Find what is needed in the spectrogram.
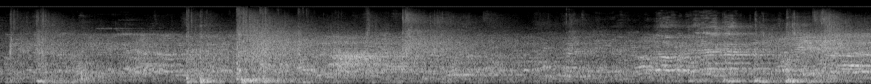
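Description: Balls being kicked and bouncing on a sports-hall floor: several separate thuds that echo around the large hall, over the chatter of a group of young people.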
